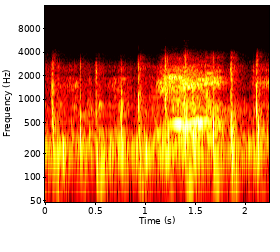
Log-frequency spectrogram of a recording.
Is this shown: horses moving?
yes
